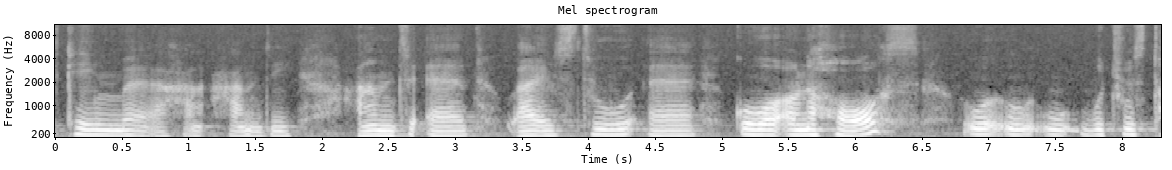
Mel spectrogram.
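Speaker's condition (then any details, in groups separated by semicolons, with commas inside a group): Cerebral palsy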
